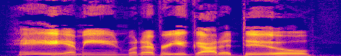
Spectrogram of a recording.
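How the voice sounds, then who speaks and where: This woman has an unremarkable speaking voice at medium pitch with fairly even intonation. The sound is dry and close with no echo. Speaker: podcast co-host. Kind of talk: casual banter between co-hosts. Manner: laughs often, playful.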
